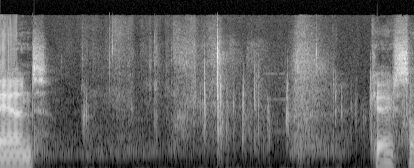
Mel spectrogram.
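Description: Paper pages rustle.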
